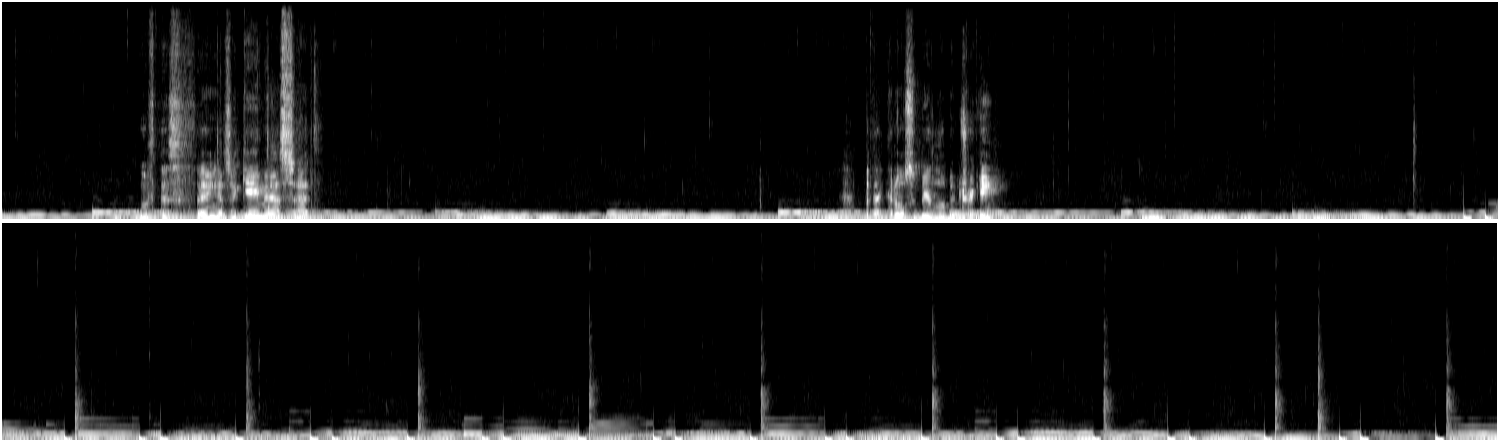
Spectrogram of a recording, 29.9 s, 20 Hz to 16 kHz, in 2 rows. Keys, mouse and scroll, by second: 1.2 middle click, 2.3 shift+middle click, 2.8 middle click, 3.3 shift+middle click, 5.3-5.6 middle drag, 6.3 middle drag, 7.6 alt+z, 7.9 middle click, 8.6 middle drag, 10.5 3, 14.3 shift+middle drag, 15.1 middle click, 15.4 middle click, 18.1-18.8 middle drag, 19.1 middle click, 20.3 middle click, 23.3 middle click, 24.0 alt+z, 24.7 middle click, 25.6 alt+z, 26.3 Tab, 27.4 ctrl+r.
